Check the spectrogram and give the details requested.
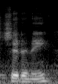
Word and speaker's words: Csotonyi: I mispronounced his name earlier, or in the show, but his name is Julius Chitany.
